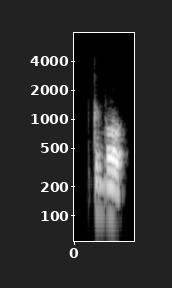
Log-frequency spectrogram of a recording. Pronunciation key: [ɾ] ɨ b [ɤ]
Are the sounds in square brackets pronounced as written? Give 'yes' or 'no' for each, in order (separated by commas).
no, no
